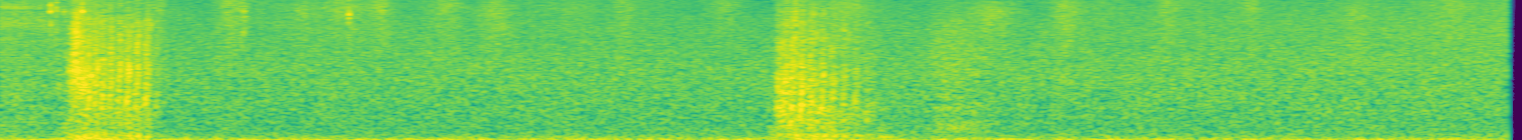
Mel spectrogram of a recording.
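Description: A horse's hooves thud slowly on a dirt path.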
